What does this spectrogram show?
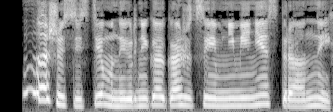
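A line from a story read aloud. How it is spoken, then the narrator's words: Wry snort. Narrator (Russian): хмыкнул Мартин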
